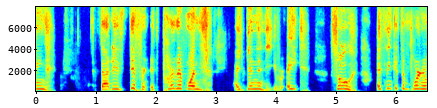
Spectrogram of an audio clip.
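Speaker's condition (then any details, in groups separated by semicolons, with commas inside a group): Cerebral palsy; mainly fine motor and speech, no mobility aids; speech impediment, speaking effortful, voice worse standing, easier seated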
